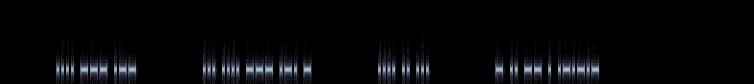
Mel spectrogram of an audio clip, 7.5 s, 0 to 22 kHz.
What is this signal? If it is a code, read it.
Morse code, heard as a keyed tone, about 50 wpm, 700 Hz. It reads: HOW SHORT HIS TIME.
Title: 4x Word-Spacing - Sentences from Top 400 Words - 50wpm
